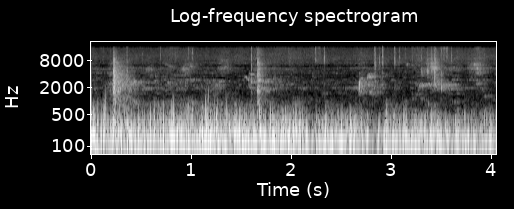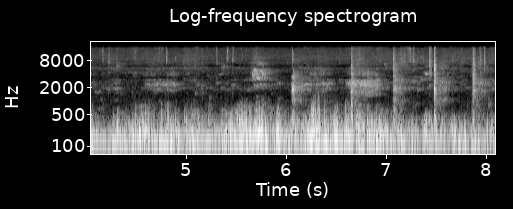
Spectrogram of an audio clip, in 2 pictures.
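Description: Footsteps knocking on the planked deck of a suspension footbridge, irregular sharp steps from two walkers, over a steady low rumble of wind on the microphone.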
